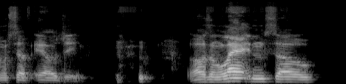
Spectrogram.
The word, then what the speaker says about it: LEG: then, I called myself LG. I was in Latin, so it's I called it LG, but it was spelled LEG. My family like that say leg, like no, it's not. The E is silent.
